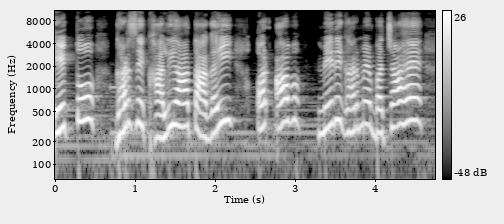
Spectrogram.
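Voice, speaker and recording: Woman playing a stingy older mother-in-law, harsh scolding tone, high voice, unhurried, soft music behind. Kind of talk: storybook voice acting.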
